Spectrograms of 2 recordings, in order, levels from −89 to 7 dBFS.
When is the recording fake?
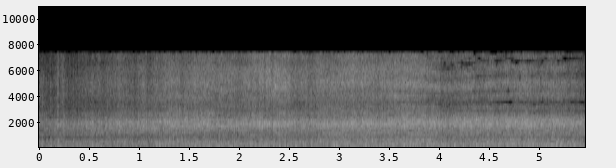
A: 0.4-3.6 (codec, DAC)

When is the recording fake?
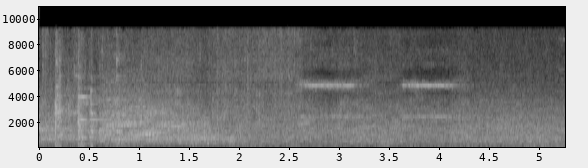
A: 1.1-4.3 (codec, DAC)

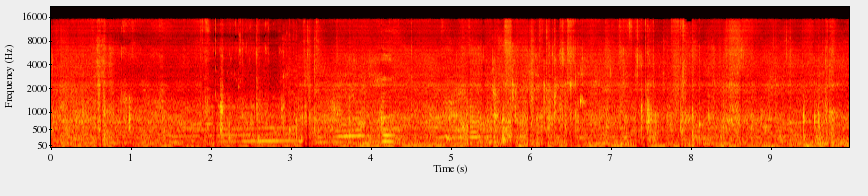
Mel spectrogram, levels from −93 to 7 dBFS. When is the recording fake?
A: 0.0-1.9 (codec, DAC); 3.1-10.0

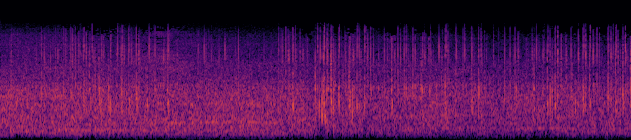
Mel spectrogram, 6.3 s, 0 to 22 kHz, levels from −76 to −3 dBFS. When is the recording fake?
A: none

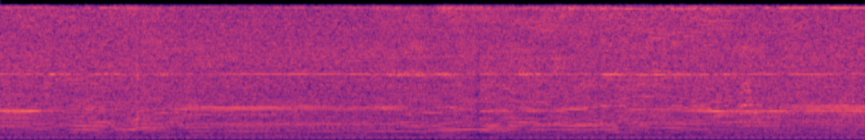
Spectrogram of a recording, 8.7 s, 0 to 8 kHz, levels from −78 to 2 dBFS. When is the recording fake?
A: 1.2-2.0 (codec, DAC); 3.7-6.0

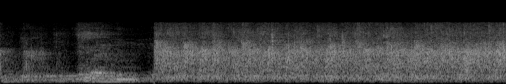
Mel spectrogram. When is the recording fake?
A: 0.4-0.9 (codec, DAC)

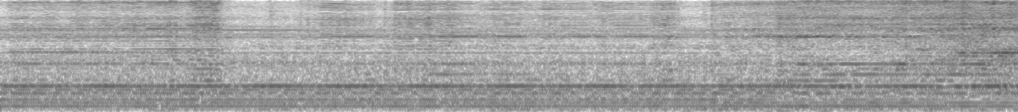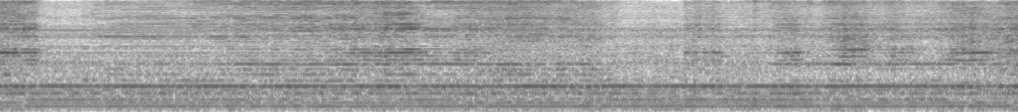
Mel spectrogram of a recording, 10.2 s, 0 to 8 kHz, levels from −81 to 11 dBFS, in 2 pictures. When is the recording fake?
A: 3.6-5.2 (codec, DAC); 7.5-10.2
